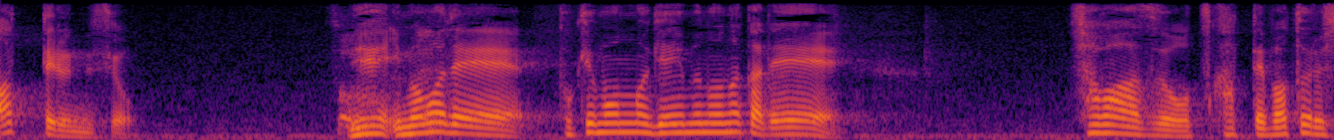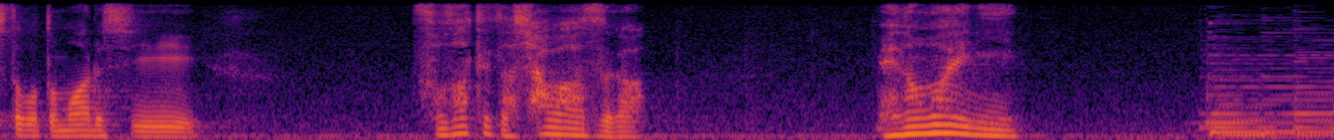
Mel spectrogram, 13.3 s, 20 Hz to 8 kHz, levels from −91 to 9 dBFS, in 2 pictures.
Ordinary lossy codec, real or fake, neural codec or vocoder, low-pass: none; real; none; 7.2 kHz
